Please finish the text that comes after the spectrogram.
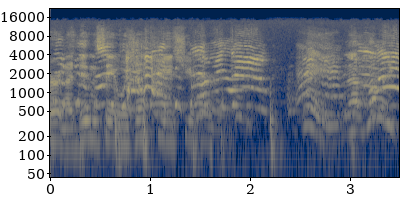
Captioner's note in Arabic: أطفال يصرخون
